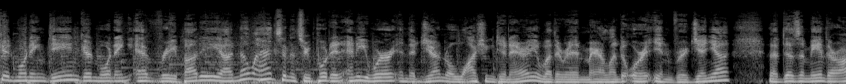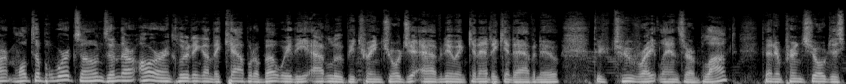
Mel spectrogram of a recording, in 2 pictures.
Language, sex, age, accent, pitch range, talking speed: English, male, 50-69, American, 115-145 Hz, 195 wpm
